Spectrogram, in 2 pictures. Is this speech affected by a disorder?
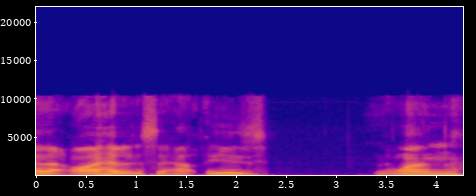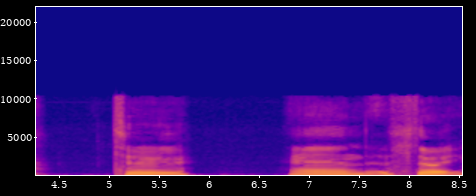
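Yes: cerebral palsy.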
